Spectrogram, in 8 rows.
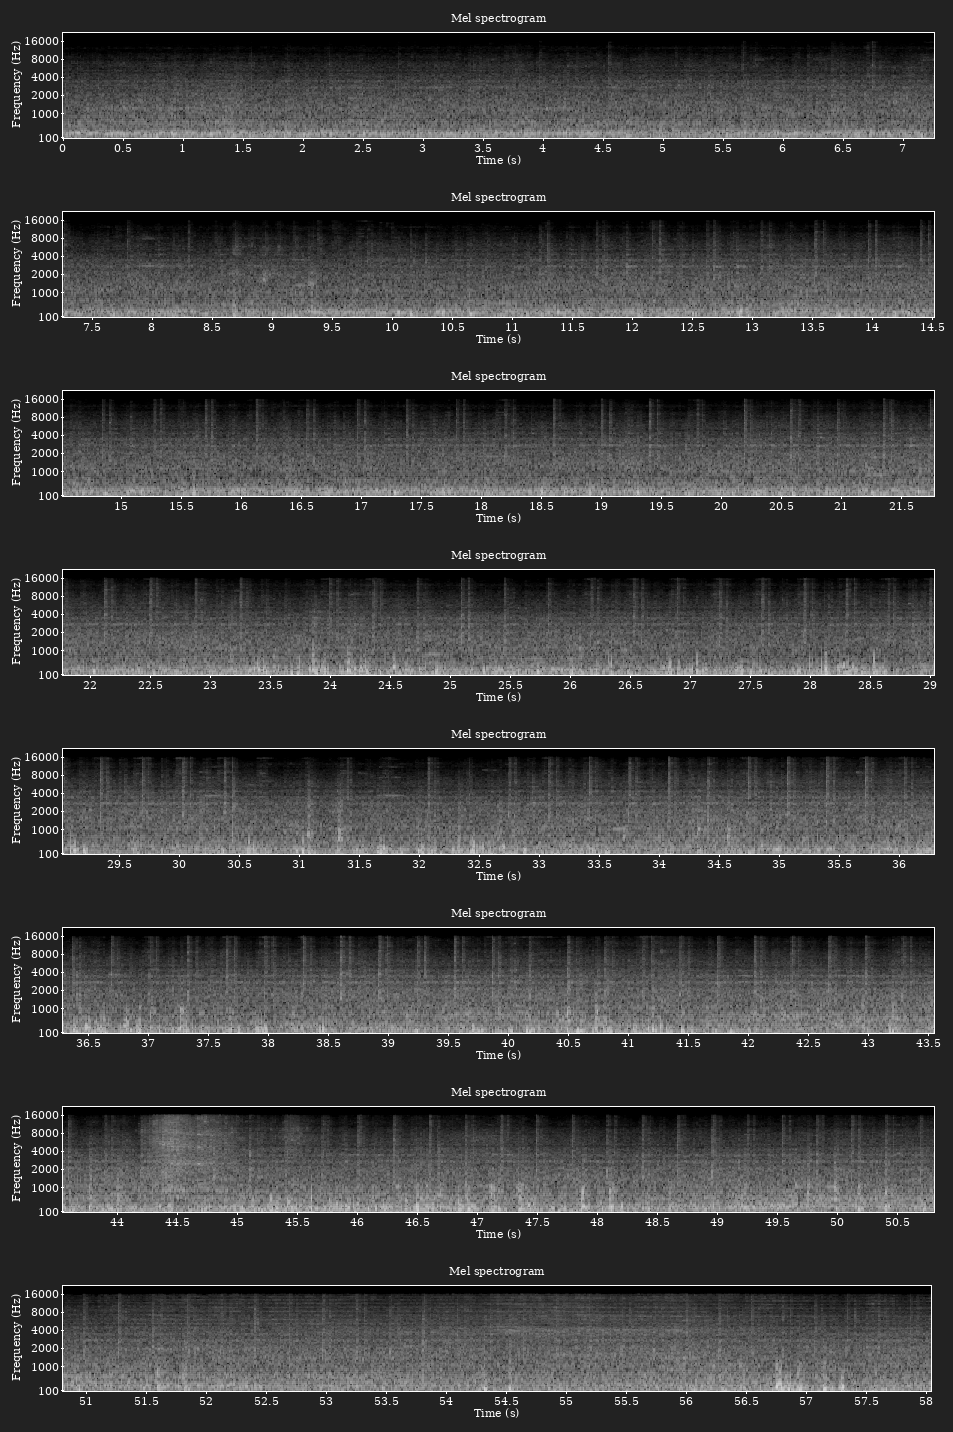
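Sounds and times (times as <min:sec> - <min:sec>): train rumble inside carriage: 0:00.0 - 0:58.0.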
